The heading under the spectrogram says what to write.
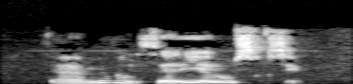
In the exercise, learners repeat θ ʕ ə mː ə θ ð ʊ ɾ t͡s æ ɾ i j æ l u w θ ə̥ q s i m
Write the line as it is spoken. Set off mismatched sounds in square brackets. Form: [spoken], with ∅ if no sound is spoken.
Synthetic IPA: θ ʕ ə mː ə [∅] ð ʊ ɾ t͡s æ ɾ i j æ [ɾ] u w [s] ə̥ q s i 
